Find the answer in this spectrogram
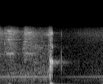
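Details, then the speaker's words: Baby boy with hiccups: a single short, sharp infant hiccup sound with faint room noise around it. "I'm going to have to pick him up better cuz hiccups are so fun."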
